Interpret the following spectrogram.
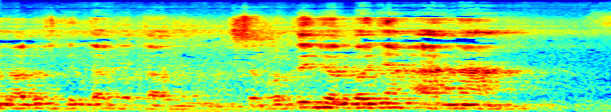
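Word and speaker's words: أنا: Seperti contohnya ana. Ana itu harus tulisannya panjang tetapi bacaannya pendek.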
